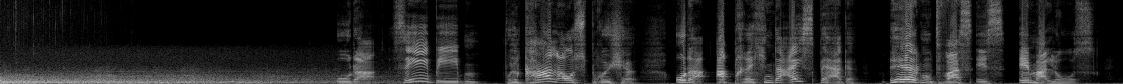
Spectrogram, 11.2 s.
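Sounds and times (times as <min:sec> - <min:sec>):
lightning strike heard underwater in the sea: 0:00.0 - 0:04.0
speech: 0:03.4 - 0:11.2.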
